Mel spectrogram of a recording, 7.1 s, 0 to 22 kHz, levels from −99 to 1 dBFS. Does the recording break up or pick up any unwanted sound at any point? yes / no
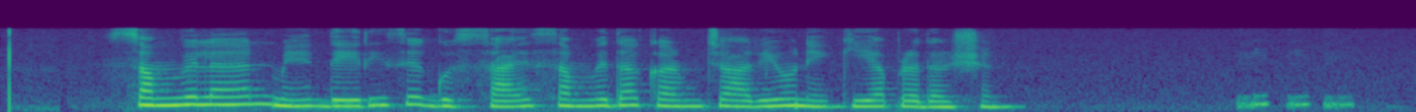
yes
